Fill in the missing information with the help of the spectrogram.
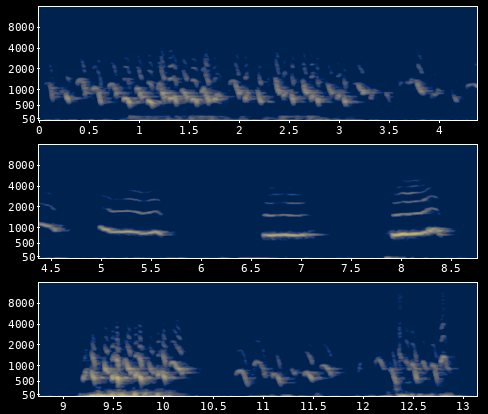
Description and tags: window finger rub
Rubbing a window with my own finger.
